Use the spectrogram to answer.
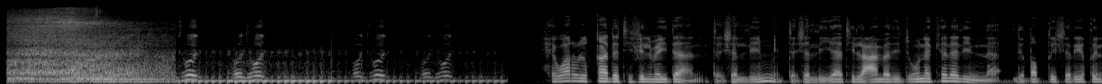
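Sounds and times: wind and tyre noise: 0.1 - 3.4
truck engine running: 1.2 - 5.1
engine throbbing inside cab: 1.6 - 5.1
man speaking: 1.8 - 2.8, 3.5 - 4.6, 5.4 - 11.0.

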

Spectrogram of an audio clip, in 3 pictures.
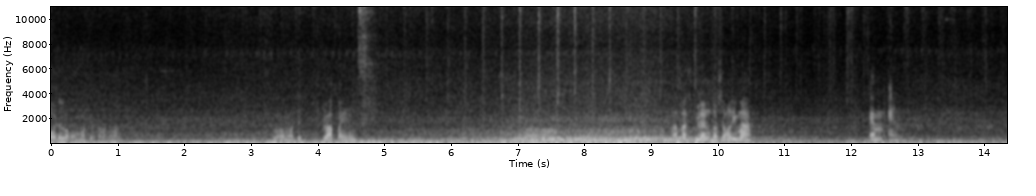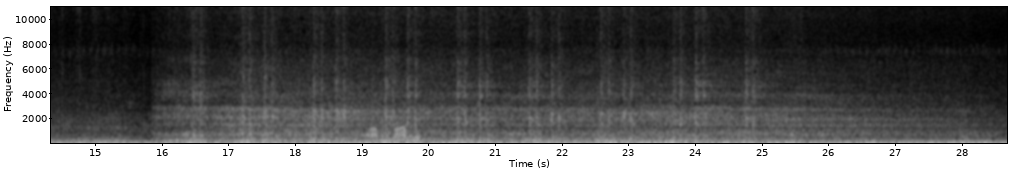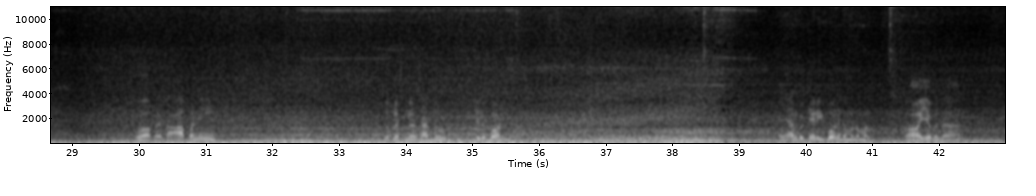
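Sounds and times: locomotive engine drone passing: 0.0 - 42.9.

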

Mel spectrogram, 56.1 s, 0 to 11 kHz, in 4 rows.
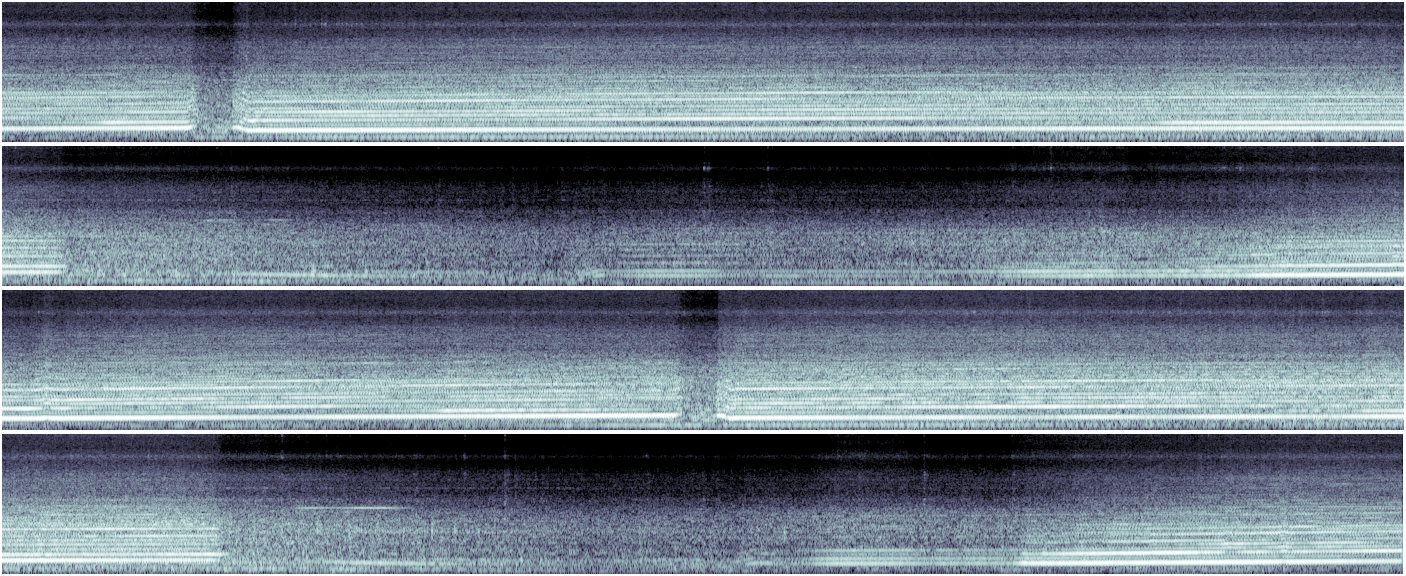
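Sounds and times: race car engine accelerating: 0.0 - 15.2, 19.7 - 47.4, 49.1 - 56.0.

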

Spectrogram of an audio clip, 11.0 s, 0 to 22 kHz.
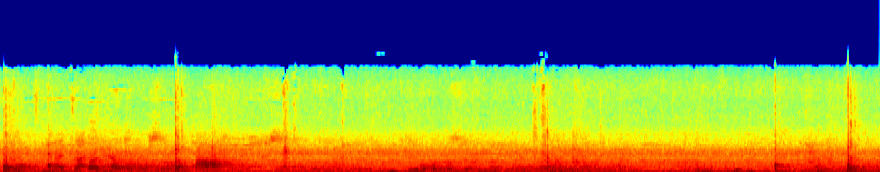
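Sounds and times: tennis racket hitting ball: 0.0 - 0.7, 2.1 - 2.8, 10.6 - 11.0.

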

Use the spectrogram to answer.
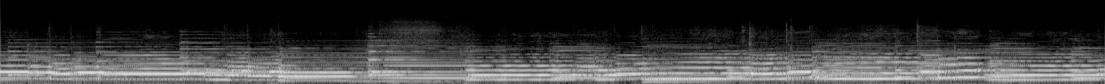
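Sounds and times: bassoon playing: 0.0 - 11.0
piano playing: 0.0 - 11.0.

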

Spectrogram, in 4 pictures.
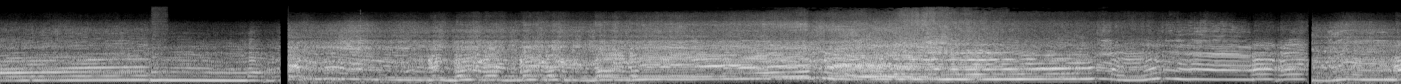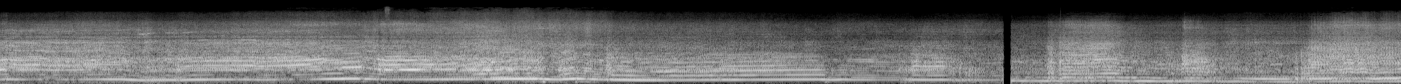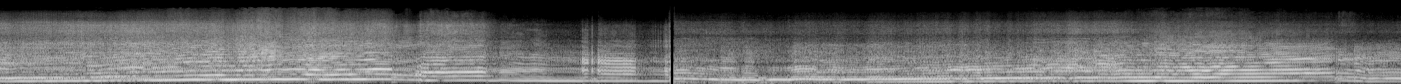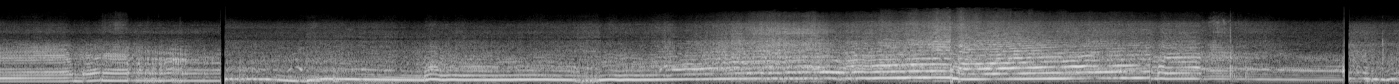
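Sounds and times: car engines revving hard: 0.0 - 56.0.

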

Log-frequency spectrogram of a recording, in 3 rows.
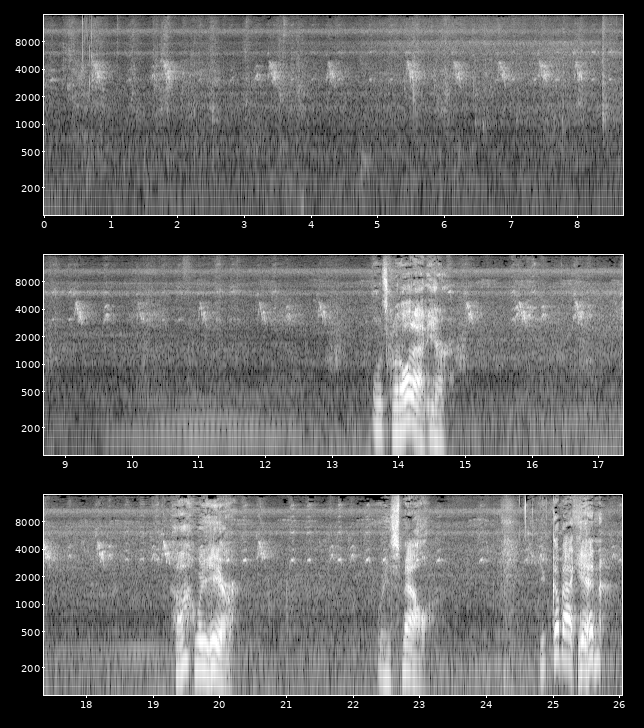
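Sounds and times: bird chirping: 0.0 - 26.0
low steady hum: 0.0 - 26.0.

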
